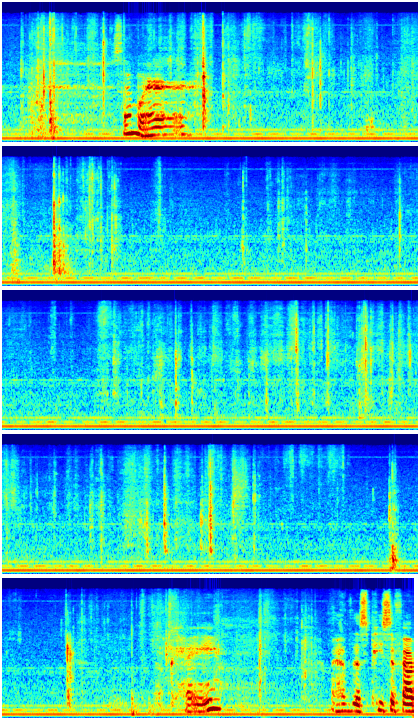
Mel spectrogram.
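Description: Paper rustles and slides as hands arrange cards.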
